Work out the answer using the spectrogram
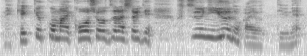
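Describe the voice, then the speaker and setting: A man's voice: extremely high pitch, big pitch swings, fairly quick, a little hiss or hum. A man talking to himself in a casual, rambling solo monologue, joking and mocking himself. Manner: self-mocking, jokey, rambling. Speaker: channel host.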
